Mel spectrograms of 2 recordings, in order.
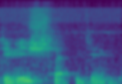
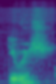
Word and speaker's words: Diviesh: Divish. I'm not sure how to pronounce your name.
